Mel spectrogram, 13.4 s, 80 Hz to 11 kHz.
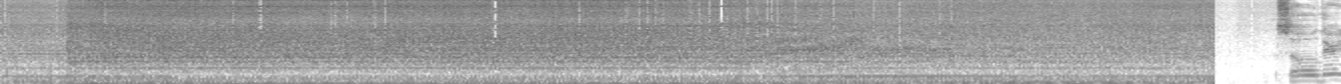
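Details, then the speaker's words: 33 HP Evinrude Ski Twin outboard after carburetor adjustment, high-speed needle 3/4 turn and low-speed 1.5 turns out: steady, even low drone holding one pitch, no misses or surging; running clean at high speed. "So there you go, folks. Now you can hear what it was running like after I did the adjustments. Quite happy with the results."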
